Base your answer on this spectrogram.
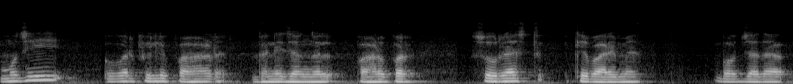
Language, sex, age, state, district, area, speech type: Hindi, male, 18-30, Rajasthan, Jaipur, urban, spontaneous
